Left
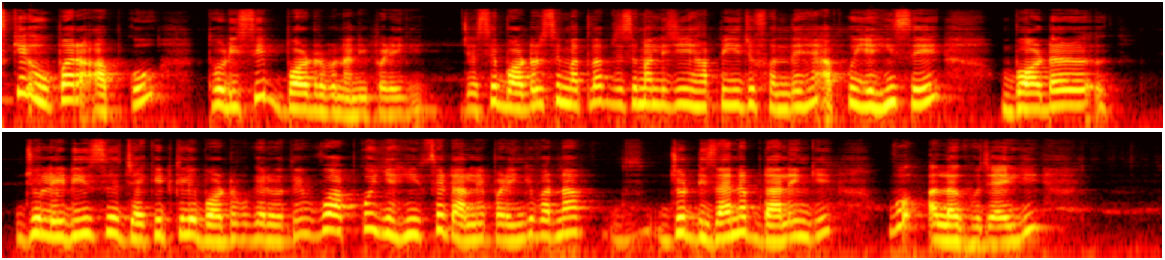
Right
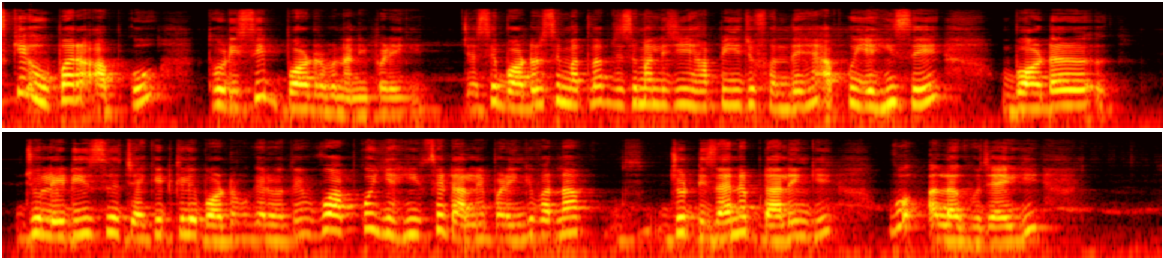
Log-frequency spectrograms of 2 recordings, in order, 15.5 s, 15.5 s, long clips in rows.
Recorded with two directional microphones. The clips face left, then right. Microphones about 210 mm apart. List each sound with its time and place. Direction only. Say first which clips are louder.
0.0 s a woman's voice: left 4 dB; 40° left (ahead or behind)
